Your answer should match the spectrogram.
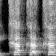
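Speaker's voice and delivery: "K" said as a quick repeated hard consonant; hard C sound. Shown as a demonstration. Teacher previews the sounds to practise, hard C sound. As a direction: pop out "K" like the C in cat. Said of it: "it'll have the hard K".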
